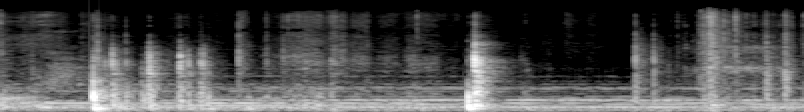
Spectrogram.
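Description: Soft background music with steady held tones, over the handling of a tarot deck: two sharp thunks, about half a second in and again just before halfway, with lighter clicks of cards being shuffled.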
